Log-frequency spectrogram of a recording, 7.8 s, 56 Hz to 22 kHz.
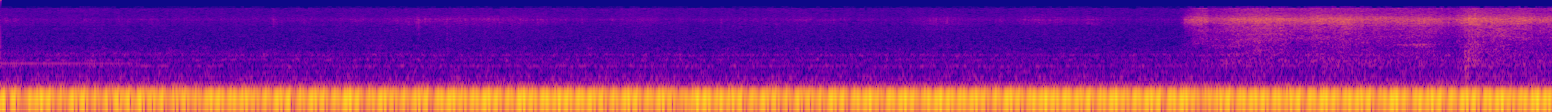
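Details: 2001 Pontiac Grand Am engine: heavy steady low drone from motor on starting, with vibration and noise worsening under acceleration; cause not identified.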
